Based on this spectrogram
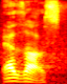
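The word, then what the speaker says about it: adjust: জে ইউ এস টি এজাস্ট এখানে ডিজে পরপর থাকায় ডি উচ্চারণ হয়নি এজাস্ট অর্থ সমন্বয় করা এডজেক্টিভ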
